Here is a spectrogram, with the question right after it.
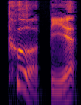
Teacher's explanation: The tones are falling and rising.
